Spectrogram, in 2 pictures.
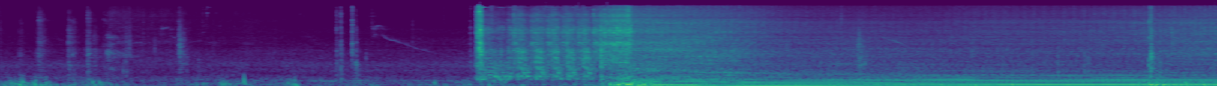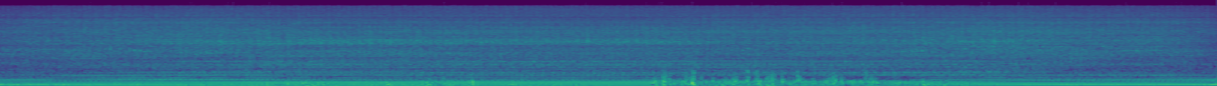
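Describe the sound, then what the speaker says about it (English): An old car kept through the winter is started, catching after a few cranking bursts, then settling into a steady, loud idle that runs on without break, close by. "The engine's running"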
